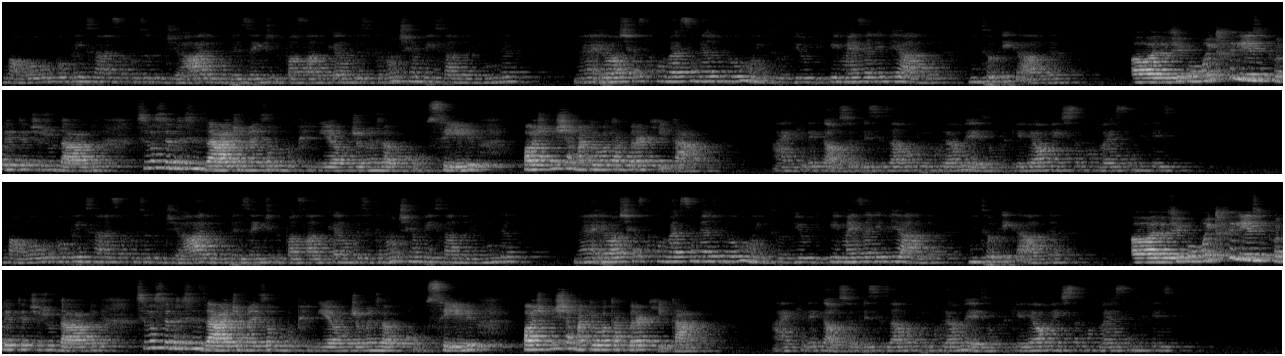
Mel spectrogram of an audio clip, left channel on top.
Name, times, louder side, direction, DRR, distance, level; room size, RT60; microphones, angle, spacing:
voice 1, 0.0-5.1 5.7-9.3 9.7-10.6 20.5-24.5, right 1 dB, 10° right, -6 dB, 0.8 m, -36 dB
voice 2, 11.3-19.7, right 1 dB, 50° right, -3 dB, 0.7 m, -28 dB
2.6 x 2.2 x 4.0 m, 0.93 s
head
